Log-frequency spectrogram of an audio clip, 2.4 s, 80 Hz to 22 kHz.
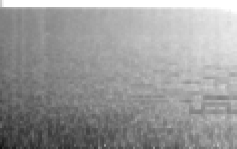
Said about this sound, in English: The block has been broken. Computer launched fire cannon from block 12.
